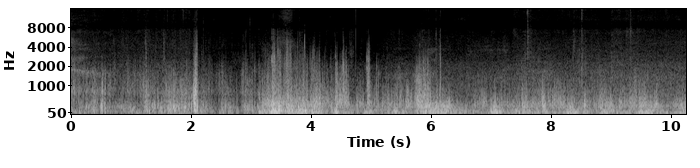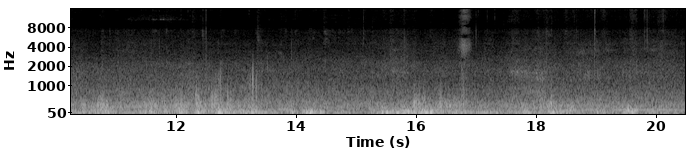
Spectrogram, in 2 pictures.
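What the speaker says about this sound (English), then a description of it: "Oh, brutal wind. Brutal wind alert." Strong freezing wind buffets the microphone outdoors in Toronto on a winter day around -20°C, a steady low roar with gusty surges throughout and no clear talk.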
